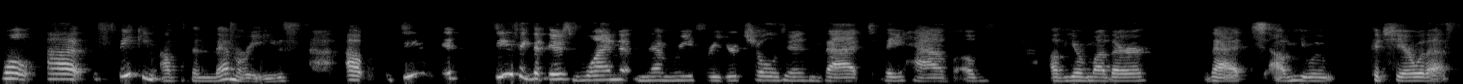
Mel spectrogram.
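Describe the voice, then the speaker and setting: A woman hosting a children's reading show, interviewing an author in a gentle, encouraging way. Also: lowish voice, lively intonation, slow. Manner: gentle, encouraging, with many fillers. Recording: dull lo-fi sound.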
